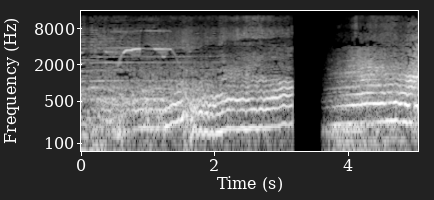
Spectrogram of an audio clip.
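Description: Ford Fiesta WRC rally car's turbocharged four-cylinder engine revving hard, its pitch climbing, dropping at a gearshift and climbing again, with a high tyre squeal. The sound cuts off abruptly about three seconds in. It then comes back as a rally car engine held at high revs at a fairly steady pitch.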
